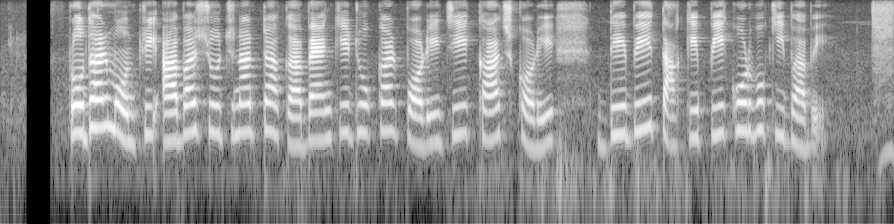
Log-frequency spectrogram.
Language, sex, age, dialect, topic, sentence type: Bengali, female, 25-30, Standard Colloquial, banking, question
